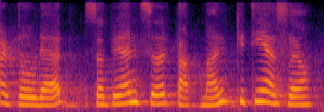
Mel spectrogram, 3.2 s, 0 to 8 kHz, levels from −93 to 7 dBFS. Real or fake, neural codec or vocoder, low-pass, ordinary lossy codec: fake; codec, 16 kHz, 0.5 kbps, FunCodec, trained on Chinese and English, 25 frames a second; 7.2 kHz; Opus, 16 kbps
